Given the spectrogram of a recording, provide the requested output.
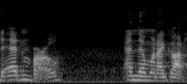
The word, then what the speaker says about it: Edinburgh: properly pronounce Edinburgh because somebody I think it was in my British friend said Edinboro Edinboro like that I think it might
